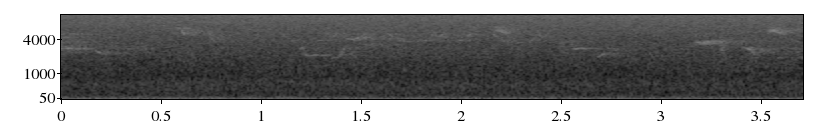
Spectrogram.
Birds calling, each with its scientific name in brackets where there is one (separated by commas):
Eastern Kingbird (Tyrannus tyrannus), Gray Catbird (Dumetella carolinensis)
